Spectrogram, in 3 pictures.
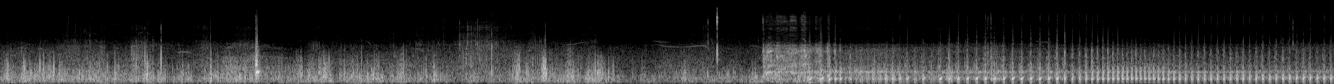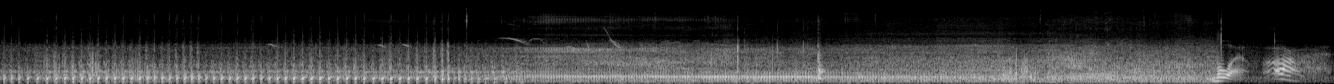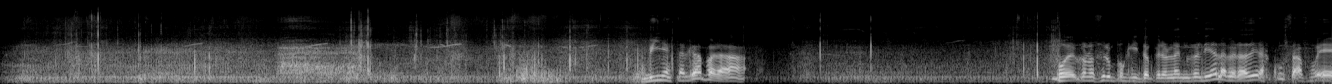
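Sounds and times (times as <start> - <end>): motorcycle engine starting and idling: 7.5 - 26.1.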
